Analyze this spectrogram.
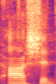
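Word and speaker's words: Aasha: I'm on IG at Asha Davis. It's A-A-S-H-A. Maybe that's why I like my name is spelled weird. Anyway, at A-A-S-H-A-D-A-V-I-S.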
